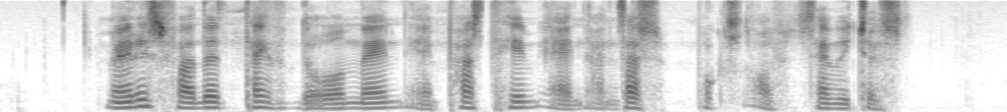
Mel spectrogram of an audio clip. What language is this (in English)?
English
